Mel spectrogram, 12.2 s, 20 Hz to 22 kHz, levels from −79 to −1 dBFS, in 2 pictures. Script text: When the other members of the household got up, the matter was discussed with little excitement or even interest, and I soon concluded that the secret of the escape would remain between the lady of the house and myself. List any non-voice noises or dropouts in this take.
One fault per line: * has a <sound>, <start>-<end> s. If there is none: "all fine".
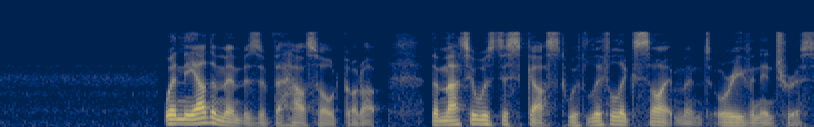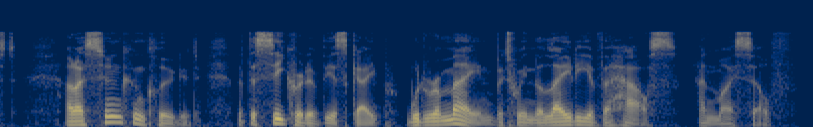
all fine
